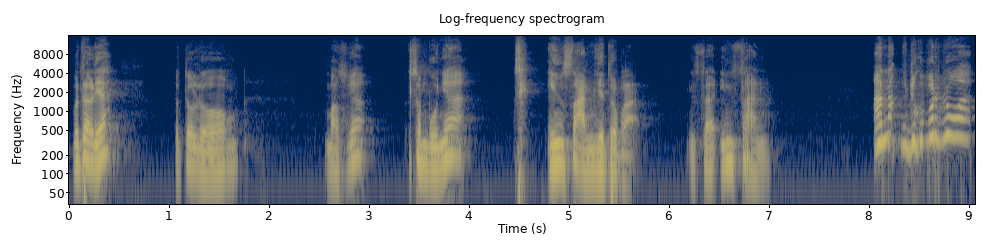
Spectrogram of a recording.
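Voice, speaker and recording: Male pastor, animated sermon delivery, slightly high voice, lively pitch. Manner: animated preaching, often addressing the congregation directly. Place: church hall.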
